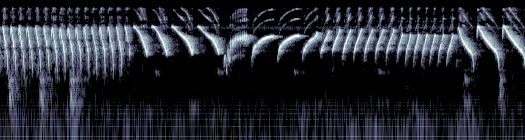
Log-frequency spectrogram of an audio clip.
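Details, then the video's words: Training song of a canary: fast rolling trill of about four notes a second, followed by descending whistles and a sequence of upward-curving slurred notes, then a steady high trill. "canary bird singing _your canary will not stop singing with this training song_الكناري"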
